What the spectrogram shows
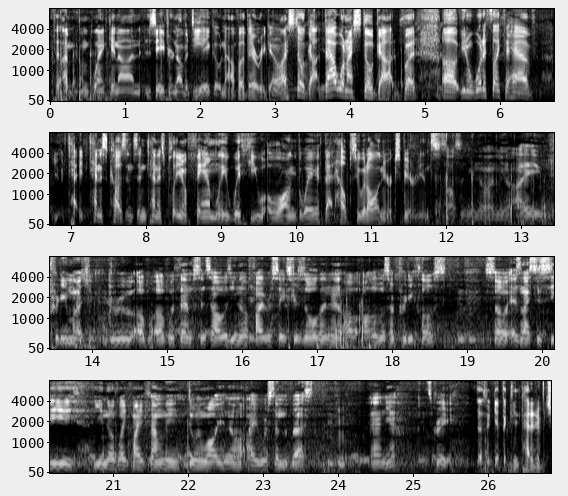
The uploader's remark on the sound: live from the Cranbrook Tennis Classic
